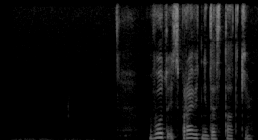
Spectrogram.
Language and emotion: Russian, sad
